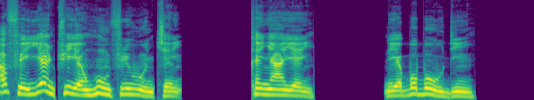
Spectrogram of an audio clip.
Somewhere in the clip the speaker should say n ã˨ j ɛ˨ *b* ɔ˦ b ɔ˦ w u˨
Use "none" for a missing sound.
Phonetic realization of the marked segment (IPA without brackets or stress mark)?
b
